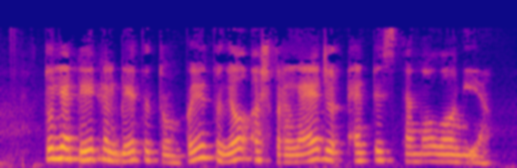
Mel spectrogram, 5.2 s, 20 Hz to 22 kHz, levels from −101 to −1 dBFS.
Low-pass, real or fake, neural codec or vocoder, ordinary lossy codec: 19.8 kHz; fake; autoencoder, 48 kHz, 32 numbers a frame, DAC-VAE, trained on Japanese speech; MP3, 48 kbps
